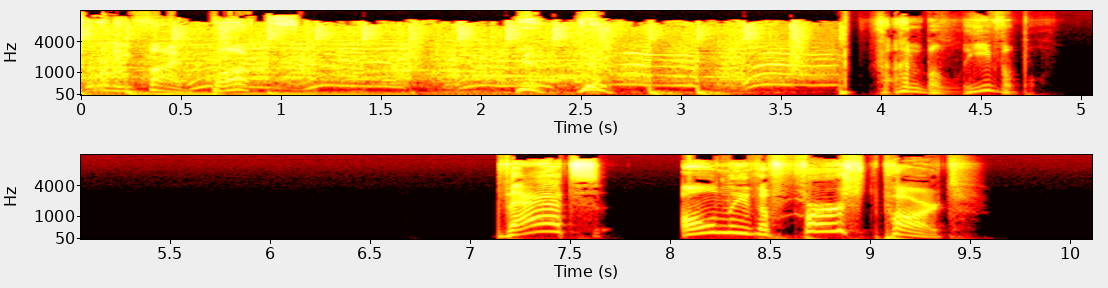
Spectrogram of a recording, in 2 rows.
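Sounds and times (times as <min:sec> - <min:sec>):
speech: 0:00.3 - 0:01.3, 0:02.2 - 0:03.0, 0:04.0 - 0:04.9, 0:07.2 - 0:09.6
crowd murmuring: 0:00.8 - 0:03.7
man screaming: 0:00.8 - 0:03.8.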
